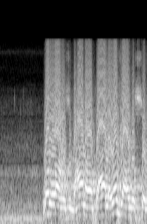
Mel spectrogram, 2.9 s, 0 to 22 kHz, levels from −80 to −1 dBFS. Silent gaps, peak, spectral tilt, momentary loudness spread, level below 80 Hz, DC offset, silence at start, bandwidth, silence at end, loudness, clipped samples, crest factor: none; 0 dBFS; -4.5 dB/octave; 17 LU; -26 dBFS; under 0.1%; 0 s; 11 kHz; 0 s; -3 LUFS; under 0.1%; 4 dB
